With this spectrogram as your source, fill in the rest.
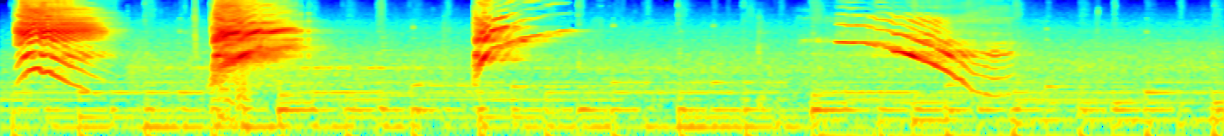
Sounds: whale calling

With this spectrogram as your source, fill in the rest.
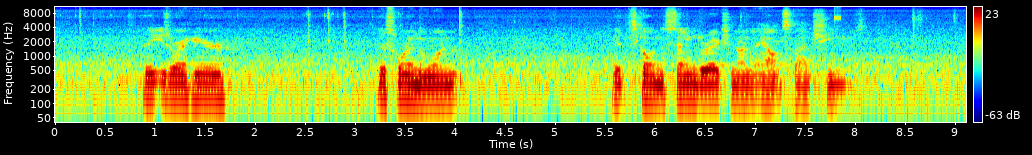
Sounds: speech
inside a small room

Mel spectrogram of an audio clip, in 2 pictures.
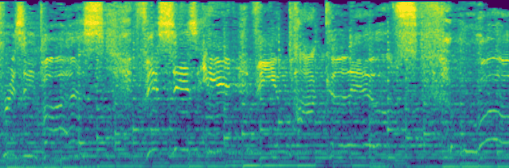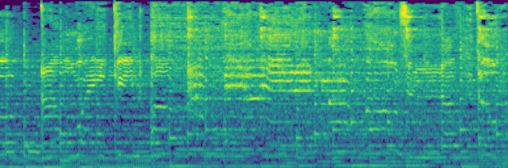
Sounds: music

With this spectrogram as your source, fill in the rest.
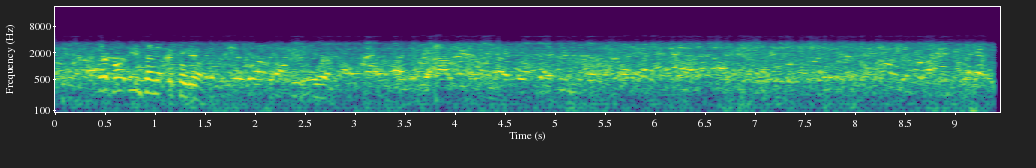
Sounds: speech

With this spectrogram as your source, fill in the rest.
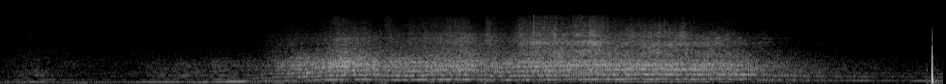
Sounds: sound effect

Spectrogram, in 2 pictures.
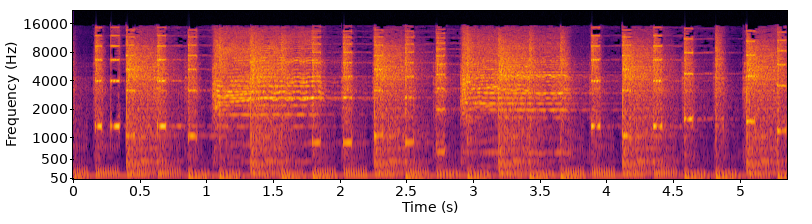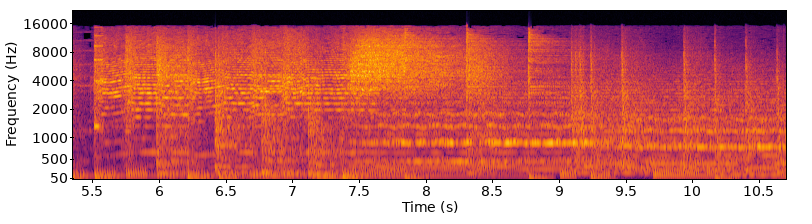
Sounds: music

